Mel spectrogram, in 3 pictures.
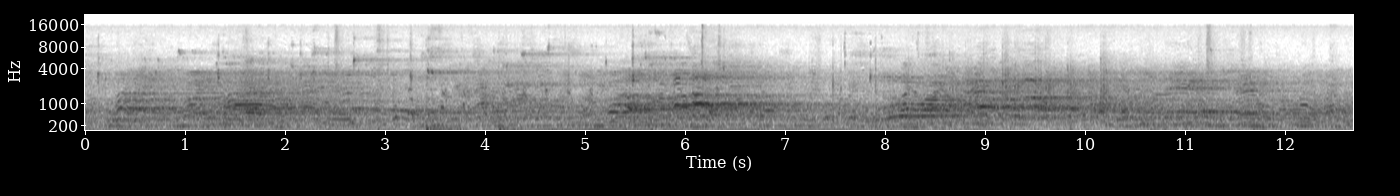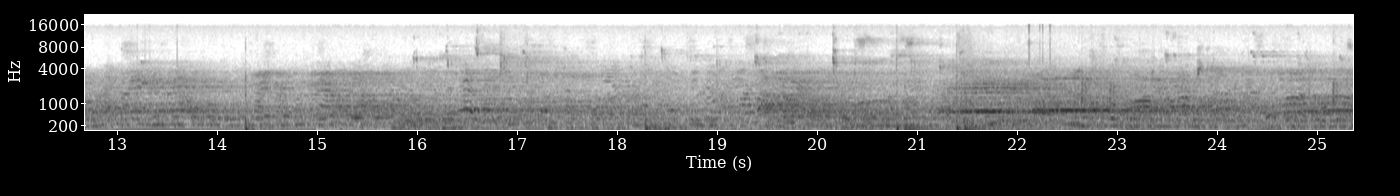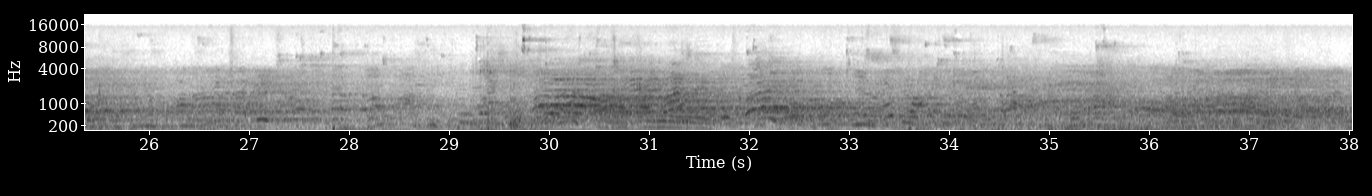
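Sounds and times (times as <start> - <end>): people shouting in a gymnasium: 0.0 - 38.0.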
